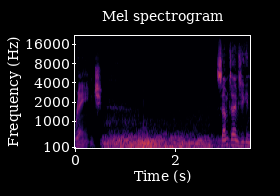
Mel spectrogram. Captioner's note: plane roaring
